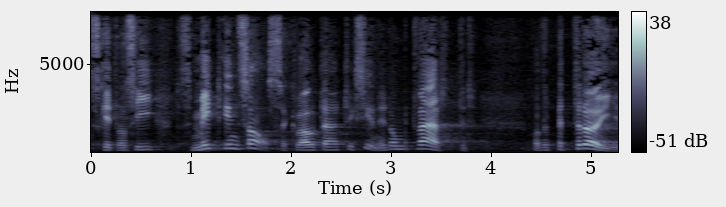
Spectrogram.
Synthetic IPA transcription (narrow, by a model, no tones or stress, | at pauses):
sɡ̥ɪt̪ɑsiːd̥ɑsmɪtɪnsɑsəkvɑltʰːɛːtɪksiːʊnʔnɪdʊmətværtəɾ | ɔd̪əɾb̥ɛt̪ɾœʏə̰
